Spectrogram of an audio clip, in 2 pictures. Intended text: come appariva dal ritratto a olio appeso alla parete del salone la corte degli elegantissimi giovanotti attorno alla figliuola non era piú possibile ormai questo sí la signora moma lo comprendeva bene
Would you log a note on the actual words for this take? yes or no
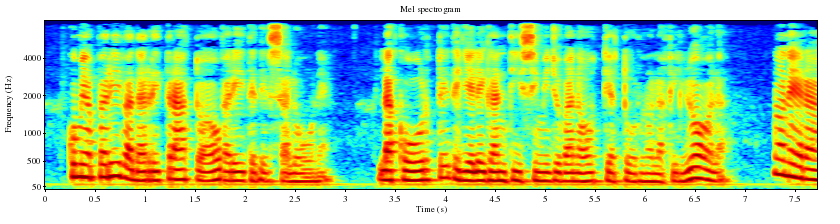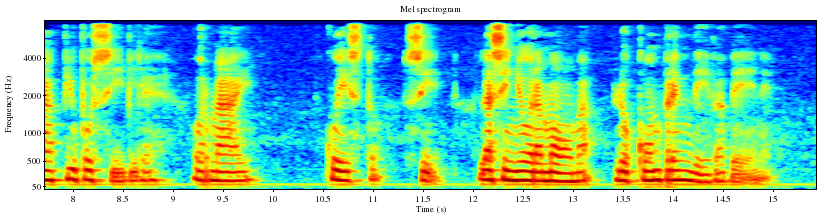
yes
